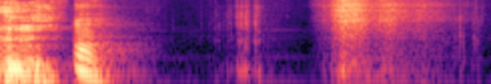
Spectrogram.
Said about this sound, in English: I got some of the cheese powder down in my throat. And you coughed on it.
